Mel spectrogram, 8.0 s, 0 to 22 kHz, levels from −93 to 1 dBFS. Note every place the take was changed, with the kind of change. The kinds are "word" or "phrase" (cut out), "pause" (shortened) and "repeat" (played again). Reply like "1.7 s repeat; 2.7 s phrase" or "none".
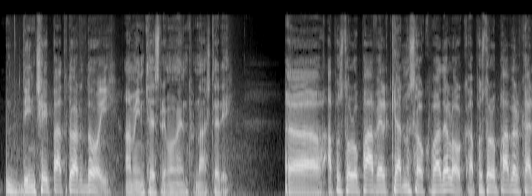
1.0 s word; 2.4 s word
